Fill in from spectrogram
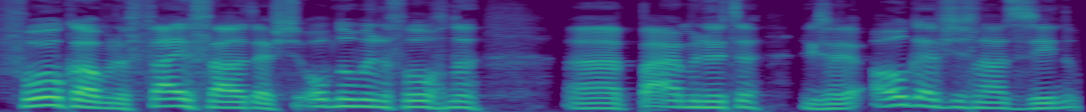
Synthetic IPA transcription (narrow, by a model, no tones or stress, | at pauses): fʊːɹkowməndəfɛjfɔwtəevncəsɔpnuməɪnəfɔlˠχəndə | pa̰ːɹmənytə | nɪksɑlˠjəʔowkejvəncəslaːtəzin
